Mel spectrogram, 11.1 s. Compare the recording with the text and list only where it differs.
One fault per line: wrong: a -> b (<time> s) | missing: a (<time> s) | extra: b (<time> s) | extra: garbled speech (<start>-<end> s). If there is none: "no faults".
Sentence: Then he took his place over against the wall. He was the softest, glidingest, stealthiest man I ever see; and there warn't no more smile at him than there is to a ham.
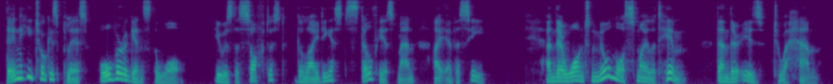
no faults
